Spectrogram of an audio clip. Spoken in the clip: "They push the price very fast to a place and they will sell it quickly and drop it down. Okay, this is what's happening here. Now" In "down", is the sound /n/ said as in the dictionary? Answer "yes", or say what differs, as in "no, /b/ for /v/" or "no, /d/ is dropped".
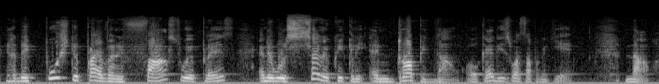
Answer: yes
